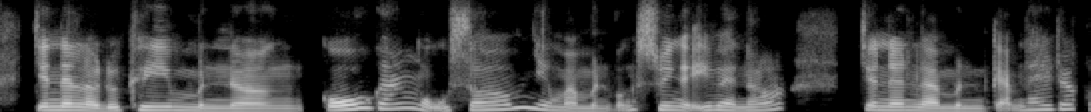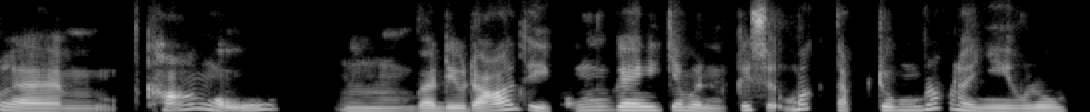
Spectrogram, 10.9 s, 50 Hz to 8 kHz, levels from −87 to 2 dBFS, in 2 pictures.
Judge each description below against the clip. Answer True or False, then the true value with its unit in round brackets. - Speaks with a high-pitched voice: True (225 Hz)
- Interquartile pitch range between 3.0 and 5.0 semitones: False (5.5 semitones)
